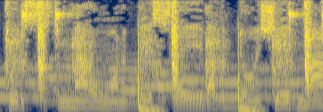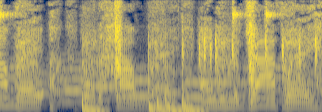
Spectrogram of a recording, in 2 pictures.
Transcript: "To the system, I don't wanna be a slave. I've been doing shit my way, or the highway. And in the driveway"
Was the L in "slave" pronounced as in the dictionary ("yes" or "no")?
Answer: no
